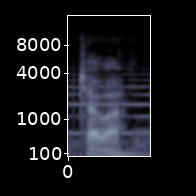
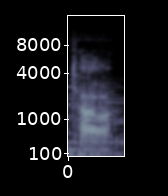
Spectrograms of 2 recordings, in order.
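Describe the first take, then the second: First: The first vowel sounds like 'oh'. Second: The first vowel sounds like 'ow'. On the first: The speaker calls it right. "Toa. Not Tower" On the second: The speaker calls it wrong. "Not Tower"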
